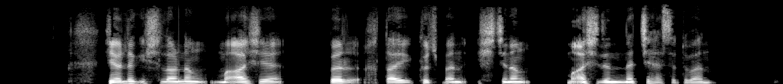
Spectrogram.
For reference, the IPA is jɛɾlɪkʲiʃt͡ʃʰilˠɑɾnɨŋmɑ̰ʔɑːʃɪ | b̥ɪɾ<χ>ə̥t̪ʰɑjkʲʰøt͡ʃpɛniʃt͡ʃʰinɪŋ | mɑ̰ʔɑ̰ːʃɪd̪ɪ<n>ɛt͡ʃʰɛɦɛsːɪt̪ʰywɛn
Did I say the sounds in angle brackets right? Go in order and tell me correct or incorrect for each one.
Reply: correct, incorrect: nː

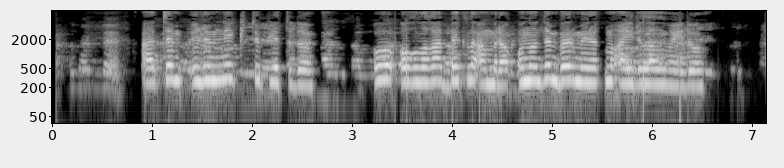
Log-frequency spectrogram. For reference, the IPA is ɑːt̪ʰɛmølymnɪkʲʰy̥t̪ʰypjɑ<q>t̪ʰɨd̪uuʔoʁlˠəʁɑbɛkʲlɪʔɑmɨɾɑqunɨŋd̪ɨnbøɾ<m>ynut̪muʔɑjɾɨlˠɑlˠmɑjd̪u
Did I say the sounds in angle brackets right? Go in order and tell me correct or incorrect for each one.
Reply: incorrect: none, correct

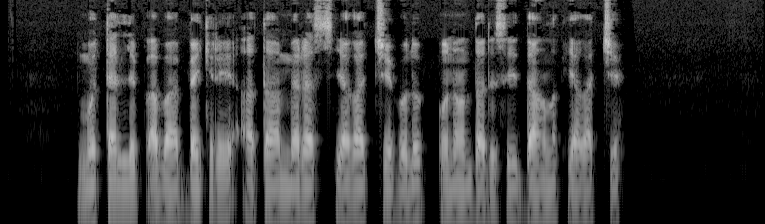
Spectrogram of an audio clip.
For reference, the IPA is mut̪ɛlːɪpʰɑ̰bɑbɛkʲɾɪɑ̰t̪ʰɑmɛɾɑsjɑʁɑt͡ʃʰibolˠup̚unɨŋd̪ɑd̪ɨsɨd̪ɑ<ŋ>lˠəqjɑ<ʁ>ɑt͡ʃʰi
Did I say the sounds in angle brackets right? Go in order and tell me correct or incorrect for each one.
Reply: correct, correct

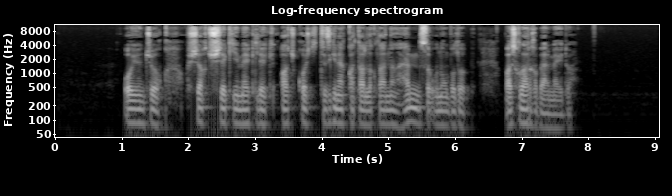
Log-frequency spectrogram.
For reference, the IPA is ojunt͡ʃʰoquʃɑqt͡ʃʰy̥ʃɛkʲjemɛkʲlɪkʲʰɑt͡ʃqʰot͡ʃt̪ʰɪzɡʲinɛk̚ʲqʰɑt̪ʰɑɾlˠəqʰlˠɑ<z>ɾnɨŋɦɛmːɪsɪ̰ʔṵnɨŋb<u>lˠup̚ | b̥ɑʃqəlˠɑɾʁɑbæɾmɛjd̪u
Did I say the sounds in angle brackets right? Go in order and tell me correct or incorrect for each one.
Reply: incorrect: none, incorrect: o

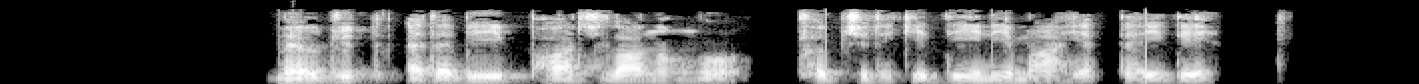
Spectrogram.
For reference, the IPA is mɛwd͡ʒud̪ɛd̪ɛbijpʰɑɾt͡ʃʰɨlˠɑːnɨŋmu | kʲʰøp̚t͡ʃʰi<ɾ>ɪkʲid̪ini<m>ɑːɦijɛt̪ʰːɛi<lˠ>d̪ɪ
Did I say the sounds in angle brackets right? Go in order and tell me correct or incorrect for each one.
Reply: incorrect: l, correct, incorrect: none

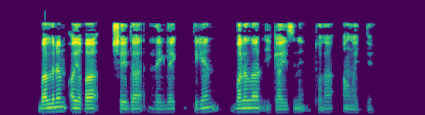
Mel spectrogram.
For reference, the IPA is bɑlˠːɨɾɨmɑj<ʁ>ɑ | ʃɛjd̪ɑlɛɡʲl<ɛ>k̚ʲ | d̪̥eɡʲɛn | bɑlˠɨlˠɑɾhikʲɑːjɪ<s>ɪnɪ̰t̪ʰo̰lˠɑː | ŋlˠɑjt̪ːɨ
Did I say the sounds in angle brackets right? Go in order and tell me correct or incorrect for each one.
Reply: correct, correct, correct

